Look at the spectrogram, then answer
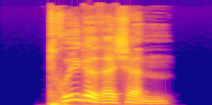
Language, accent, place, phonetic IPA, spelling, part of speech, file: German, Germany, Berlin, [ˈtʁyːɡəʁɪʃm̩], trügerischem, adjective, De-trügerischem.ogg
- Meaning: strong dative masculine/neuter singular of trügerisch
